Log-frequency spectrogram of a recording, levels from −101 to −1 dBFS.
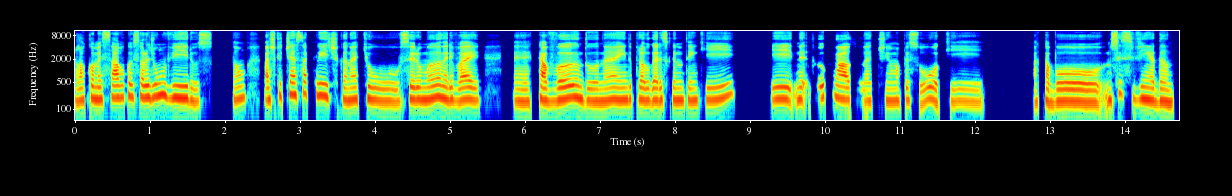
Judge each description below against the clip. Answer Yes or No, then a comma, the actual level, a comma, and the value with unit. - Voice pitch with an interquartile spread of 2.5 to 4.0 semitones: Yes, average, 2.9 semitones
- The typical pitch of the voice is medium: Yes, medium, 180 Hz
